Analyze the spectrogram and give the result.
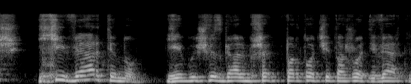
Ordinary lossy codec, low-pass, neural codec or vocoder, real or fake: MP3, 64 kbps; 10.8 kHz; none; real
